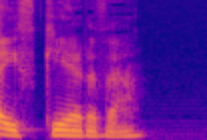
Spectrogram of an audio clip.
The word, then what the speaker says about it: izquierda: Now, let's try it's on the left, which in Spanish is está a la izquierda. Está a la izquierda. Let's break it down by syllable. Es ta a la izquierda. And now let's hear it once again. Está a la izquierda.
